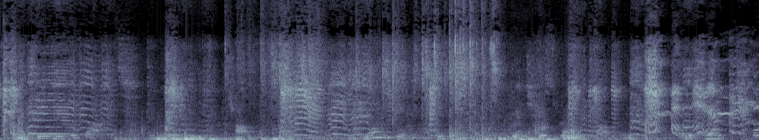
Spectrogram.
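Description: A squeaky toy squeaks repeatedly as a dog chews it.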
